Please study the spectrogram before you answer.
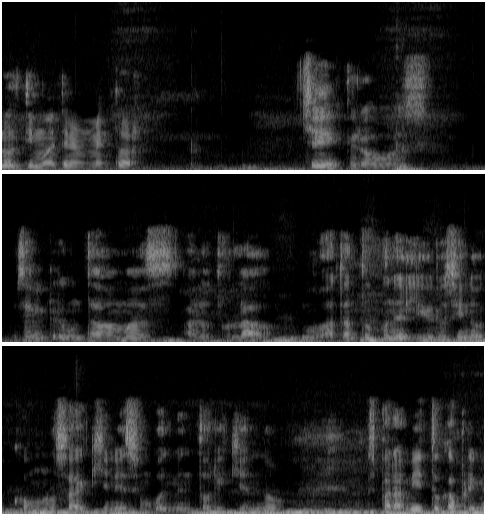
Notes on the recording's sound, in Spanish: Problemas con el audio, disculpen las molestias.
